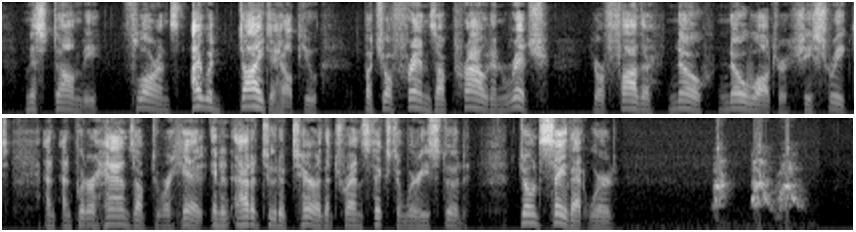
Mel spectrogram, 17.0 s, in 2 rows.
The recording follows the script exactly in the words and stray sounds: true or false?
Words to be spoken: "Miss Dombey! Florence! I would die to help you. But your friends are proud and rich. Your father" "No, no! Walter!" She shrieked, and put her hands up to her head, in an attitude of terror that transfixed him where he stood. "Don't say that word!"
false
